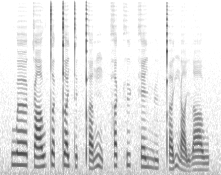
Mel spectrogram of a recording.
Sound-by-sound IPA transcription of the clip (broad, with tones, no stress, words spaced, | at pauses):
wœː˧ kaː˨˧wt̪ɐ˧k̚ t̪ɐ˧jt̪ɪ˨˥k̚ pʰɐ˨˥nŋɪ˨k̚hɐ˥k̚hyː˥k̚ he˧jmyː˨t̚ pʰɐ˨˥jŋaː˨˩jlaː˨w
